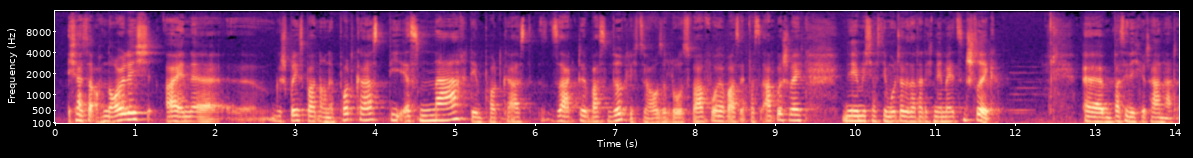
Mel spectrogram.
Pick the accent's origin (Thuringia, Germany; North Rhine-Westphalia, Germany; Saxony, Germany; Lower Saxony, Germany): North Rhine-Westphalia, Germany; Düsseldorf; ich bin gebürtige Düsseldorferin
